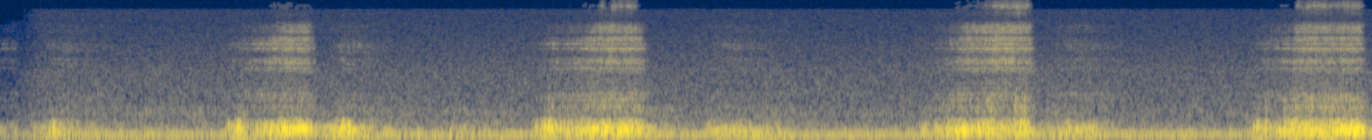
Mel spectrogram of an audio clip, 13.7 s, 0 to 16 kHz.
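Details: Loud, rattling snores repeat about every 3.5 seconds, roughly 17 a minute, over a steady low hum: ordinary snoring.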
